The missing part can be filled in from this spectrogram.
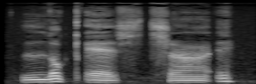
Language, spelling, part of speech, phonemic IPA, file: Navajo, lókʼeeshchąąʼí, noun, /lókʼèːʃt͡ʃʰɑ̃̀ːʔɪ́/, Nv-lókʼeeshchąąʼí.ogg
- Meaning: baby (of the family), lastborn to a family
